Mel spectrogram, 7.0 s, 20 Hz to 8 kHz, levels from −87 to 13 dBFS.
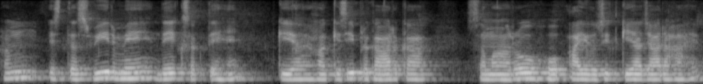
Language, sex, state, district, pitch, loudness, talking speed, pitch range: Hindi, male, Uttar Pradesh, Varanasi, 145 Hz, -16 LUFS, 160 wpm, 140-155 Hz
